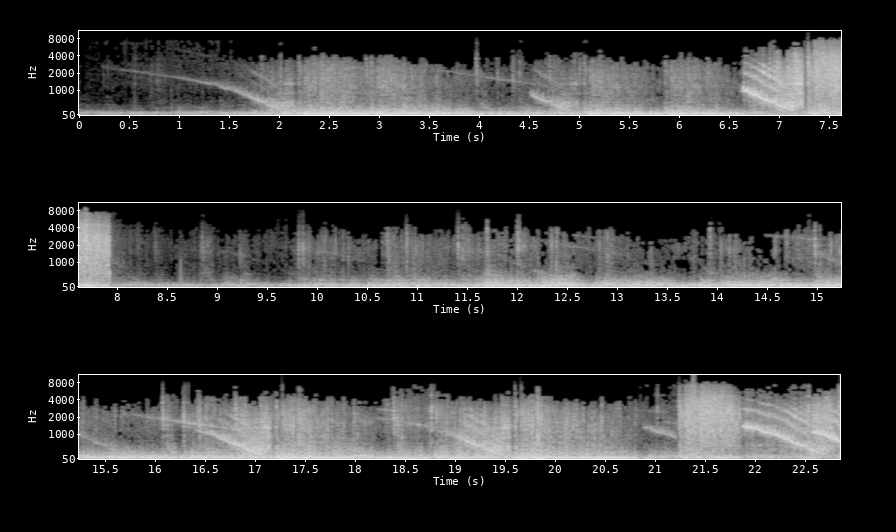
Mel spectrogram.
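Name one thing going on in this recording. Artillery shells whistle down through the air.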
